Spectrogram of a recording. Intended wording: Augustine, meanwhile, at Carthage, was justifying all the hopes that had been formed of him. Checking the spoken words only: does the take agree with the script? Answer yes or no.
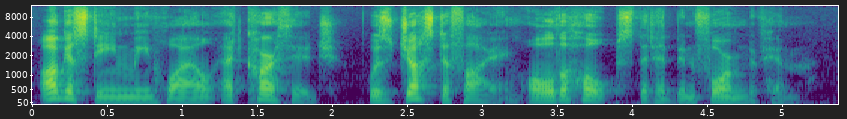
yes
